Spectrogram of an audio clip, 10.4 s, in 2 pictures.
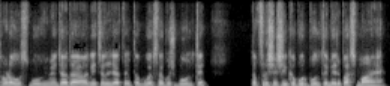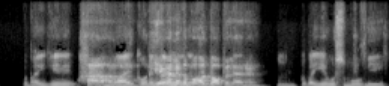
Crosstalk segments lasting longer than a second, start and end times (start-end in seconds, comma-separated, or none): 6.3-7.8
